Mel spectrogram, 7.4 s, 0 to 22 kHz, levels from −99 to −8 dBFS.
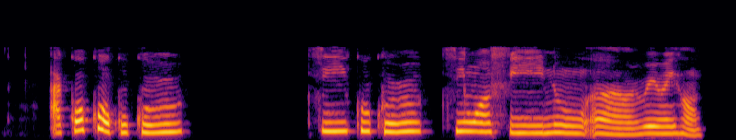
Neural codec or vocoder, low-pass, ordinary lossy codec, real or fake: codec, 16 kHz, 8 kbps, FreqCodec, larger model; 5.4 kHz; MP3, 48 kbps; fake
